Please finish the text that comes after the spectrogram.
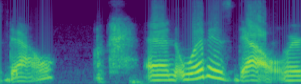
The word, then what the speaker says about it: Dao: Dao is balance okay you see d t this is pronounced as Dao and what is Dao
